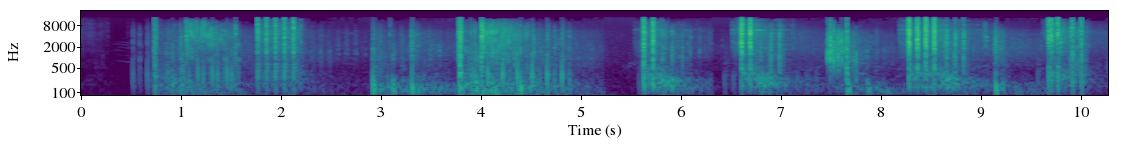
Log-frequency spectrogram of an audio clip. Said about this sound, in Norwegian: Kanonene og bombekasterne drønner mens mitraljøsene smatrer. Her helt ytterst mot grensen til Polen, på øvingsfeltet, til den 5000 mann sterke marinebrigaden som tilhører den russiske Østersjøflåten, med hovedbase i Baltisk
